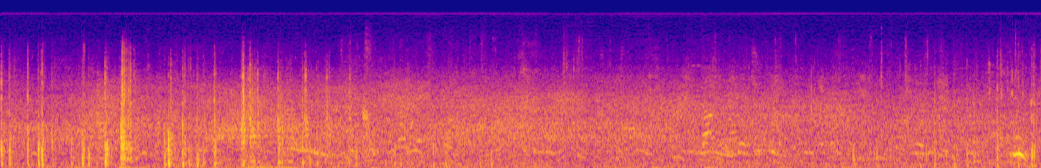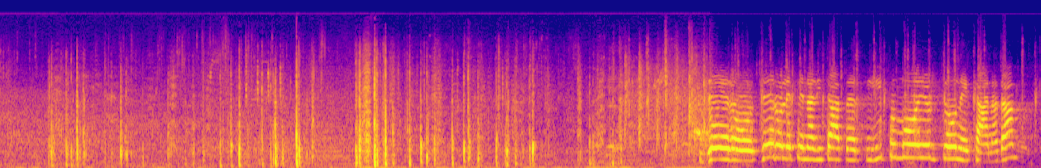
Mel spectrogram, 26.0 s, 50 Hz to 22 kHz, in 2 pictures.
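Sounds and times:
hooves on sand: 0.0s - 26.0s.

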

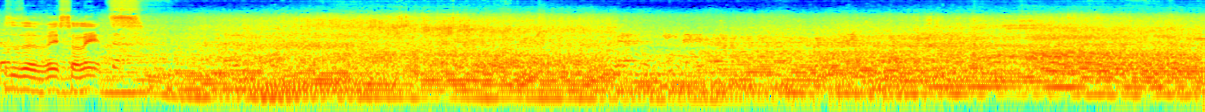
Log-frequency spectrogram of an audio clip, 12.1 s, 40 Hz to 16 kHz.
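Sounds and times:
people talking: 0.0s - 1.5s, 6.2s - 9.8s
engine running steadily: 0.0s - 12.0s.

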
